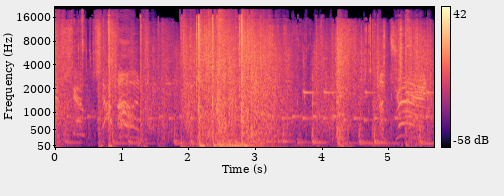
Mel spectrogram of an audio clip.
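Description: Rapid gunfire and crashing impacts from a Red Dead Redemption 2 shootout, bursts of shots cracking close and loud amid shouted voices.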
